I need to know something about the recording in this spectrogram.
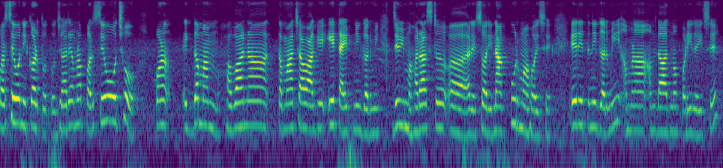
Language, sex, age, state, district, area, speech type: Gujarati, female, 30-45, Gujarat, Ahmedabad, urban, spontaneous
